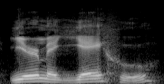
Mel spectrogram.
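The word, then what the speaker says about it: ירמיהו: is a hard one year may yehu or year me that's how you would pronounce it in hebrew with a new mexican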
